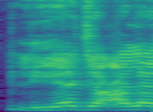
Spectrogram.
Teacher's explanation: जिम में कलकला होगा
